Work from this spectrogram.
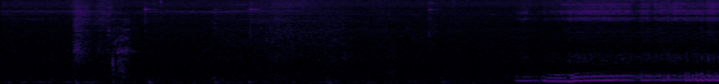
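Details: Female Shiba Inu napping indoors in the daytime with her eyes open, relaxed in an odd-looking pose. Quiet breathing at first, then a loud droning snore with a whining, slightly rising tone fills the final second and a half.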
